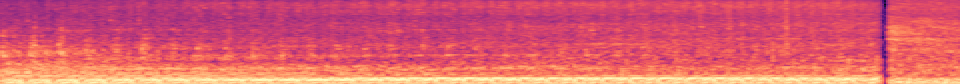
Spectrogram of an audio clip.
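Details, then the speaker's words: Truck, cold, just started after a dead battery: steady, even low rumble with a strong pulse and no knock or miss; sounds decent, though owner says it smokes a little and needs valve work. "sounds good though. Decent. It sounds decent."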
